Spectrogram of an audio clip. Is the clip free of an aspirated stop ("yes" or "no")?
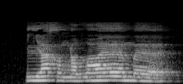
yes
